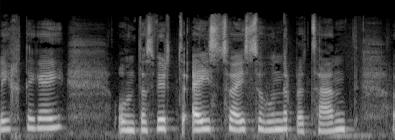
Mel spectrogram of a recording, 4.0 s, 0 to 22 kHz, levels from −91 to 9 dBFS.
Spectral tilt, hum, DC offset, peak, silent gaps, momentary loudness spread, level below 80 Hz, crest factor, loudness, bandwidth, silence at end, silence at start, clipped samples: -4 dB/octave; none; under 0.1%; -2 dBFS; none; 15 LU; -54 dBFS; 18 dB; -19 LUFS; 15.5 kHz; 0 s; 0 s; under 0.1%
